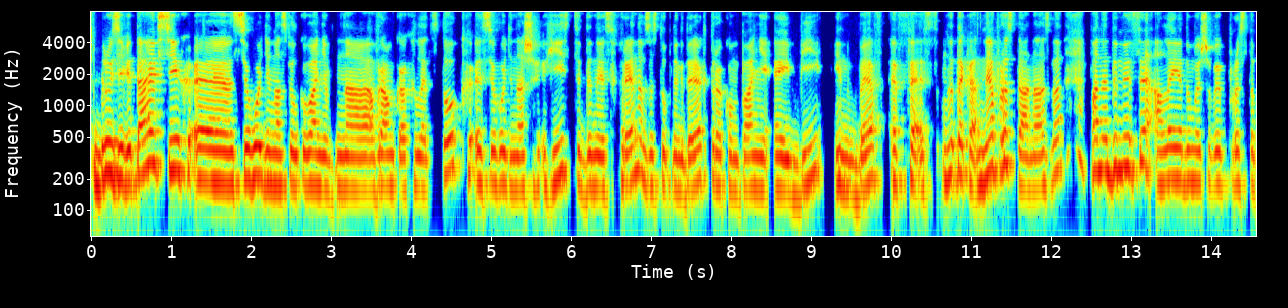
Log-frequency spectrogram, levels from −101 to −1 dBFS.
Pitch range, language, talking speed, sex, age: 165-195 Hz, Ukrainian, 130 wpm, female, 20-39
